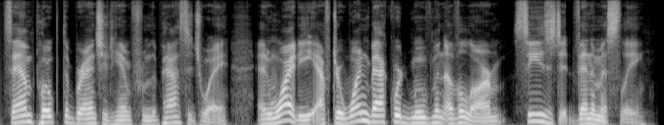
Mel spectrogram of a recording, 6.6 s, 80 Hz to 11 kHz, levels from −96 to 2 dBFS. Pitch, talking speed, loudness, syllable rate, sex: 125 Hz, 180 wpm, -17 LUFS, 5.8 syllables/s, male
